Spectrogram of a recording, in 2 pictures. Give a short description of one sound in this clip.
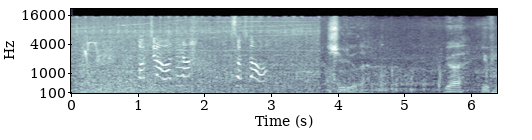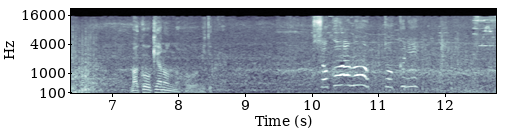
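A young woman speaks calmly into a phone, close by.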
